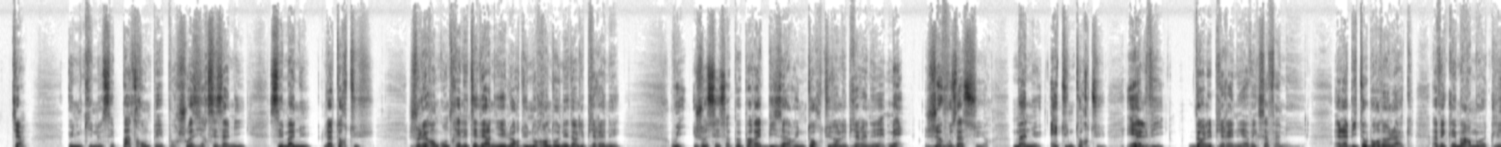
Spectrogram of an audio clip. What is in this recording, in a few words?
transition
